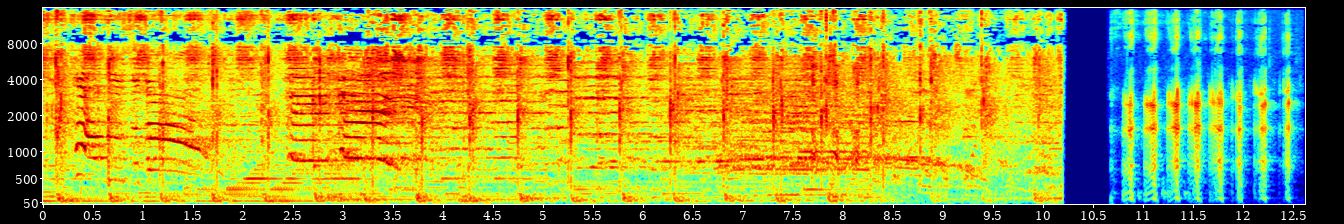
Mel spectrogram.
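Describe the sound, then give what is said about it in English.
A loud, dense crowd roars and cheers for about ten seconds as it is being warmed up, then cuts off abruptly, followed by a short burst of quick, rhythmic claps or taps. “we actually have somebody warming up our crowd today.”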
